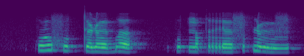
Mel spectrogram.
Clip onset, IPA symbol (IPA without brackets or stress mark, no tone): kʷ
